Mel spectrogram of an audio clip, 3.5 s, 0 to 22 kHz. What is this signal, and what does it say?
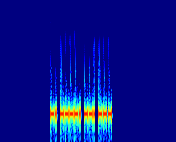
Morse code, heard as a keyed tone, about 46 wpm, 700 Hz. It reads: N9GO
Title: USA Call Signs - 4 Characters - Repeated 3x - 50wpm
